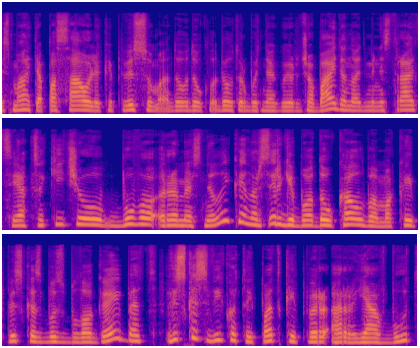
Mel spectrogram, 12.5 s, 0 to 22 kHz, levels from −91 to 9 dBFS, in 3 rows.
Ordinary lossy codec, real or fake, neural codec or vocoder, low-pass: AAC, 64 kbps; real; none; 14.4 kHz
